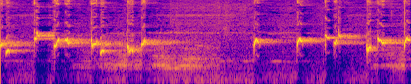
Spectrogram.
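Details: Sooty-headed bulbul used to lure birds to traps: bubbly whistled notes with falling slurs, a brief quieter gap, then crisp spaced whistles resuming.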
